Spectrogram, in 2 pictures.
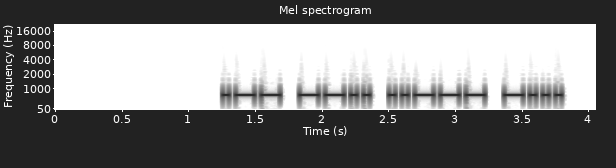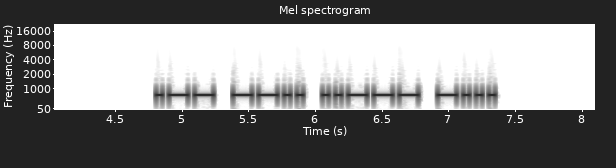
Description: Morse code, heard as a keyed tone, about 25 wpm, 700 Hz. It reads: WZ2B WZ2B
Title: USA Call Signs - 4 Characters - Repeated 2x - 25wpm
